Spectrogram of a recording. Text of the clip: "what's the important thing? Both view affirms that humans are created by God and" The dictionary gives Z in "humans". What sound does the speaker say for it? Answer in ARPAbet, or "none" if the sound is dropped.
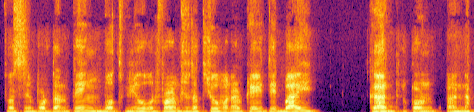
none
